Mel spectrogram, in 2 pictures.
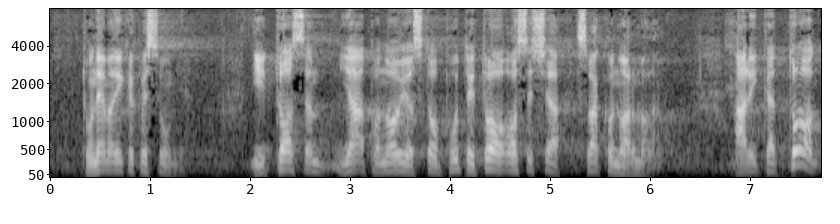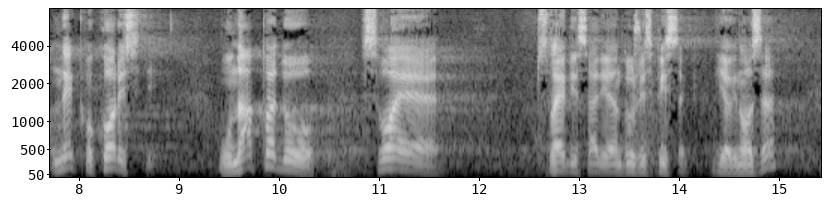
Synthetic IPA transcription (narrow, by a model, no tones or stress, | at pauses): t̪uːneːmanikakʋe̞suːmɲe | it̪o̞ːsamjaːpo̞no̞ʋio̞st̪o̞ːpuːt̪ait̪oːose̞t͡ɕasʋako̞no̞ɾma̰lˠa̰n | a̰likad̪̚t̪oːnekʰo̞ko̞ɾist̪ḭ | unaːpad̪u | sʋo̞je | sleːd̪isad̪jɛd̪and̪uʒispisak | d̪iaɡno̞ːza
